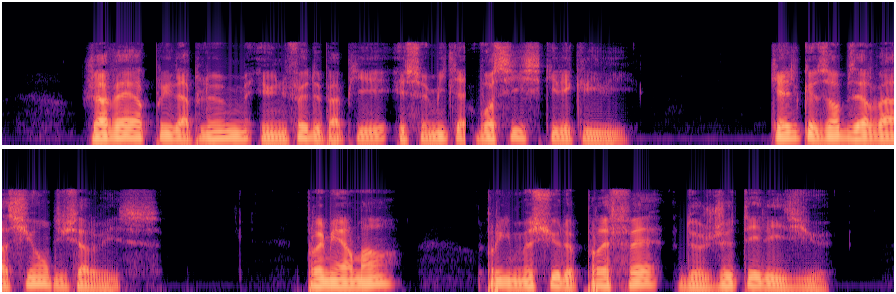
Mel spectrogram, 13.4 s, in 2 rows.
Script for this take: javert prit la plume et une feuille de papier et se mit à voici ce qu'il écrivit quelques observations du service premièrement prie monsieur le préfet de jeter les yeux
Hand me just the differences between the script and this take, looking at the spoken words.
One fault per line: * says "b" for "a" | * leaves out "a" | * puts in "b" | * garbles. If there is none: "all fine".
all fine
